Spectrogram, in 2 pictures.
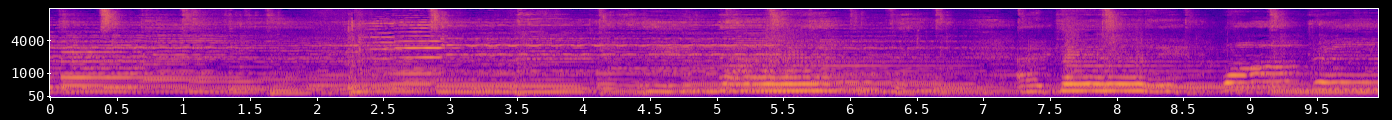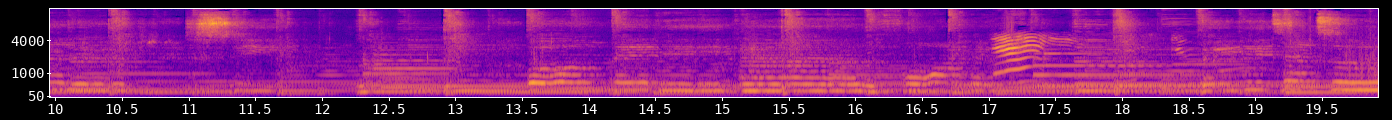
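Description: Live performance of a slow Christmas song: a female lead vocal with acoustic guitar, violins and backing singers, with sustained string chords throughout.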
